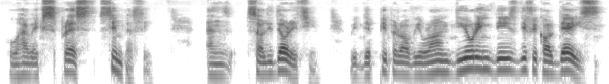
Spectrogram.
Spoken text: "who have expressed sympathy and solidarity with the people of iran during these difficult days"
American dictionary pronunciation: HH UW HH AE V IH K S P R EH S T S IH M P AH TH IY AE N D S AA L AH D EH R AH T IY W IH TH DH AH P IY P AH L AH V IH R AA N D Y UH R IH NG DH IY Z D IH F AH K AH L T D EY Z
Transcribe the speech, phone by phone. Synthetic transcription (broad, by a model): HH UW HH AE V IH K S P R EH S T S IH M P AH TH IY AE N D S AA L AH D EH R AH T IY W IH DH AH P IY P AH L AH V IH R AA N D Y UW R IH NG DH IY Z D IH F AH K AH L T D EY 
